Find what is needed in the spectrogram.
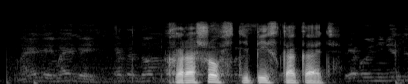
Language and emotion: Russian, neutral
